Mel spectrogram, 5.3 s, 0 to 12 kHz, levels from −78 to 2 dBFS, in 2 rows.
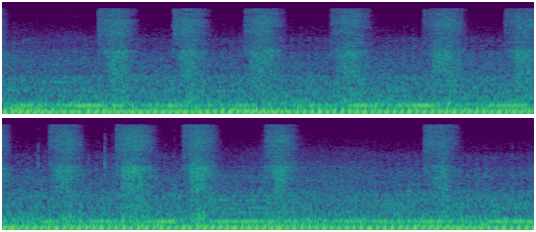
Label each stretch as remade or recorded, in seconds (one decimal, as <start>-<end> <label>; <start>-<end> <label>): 0.0-0.4 remade; 0.4-3.6 recorded; 3.6-4.5 remade; 4.5-5.3 recorded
